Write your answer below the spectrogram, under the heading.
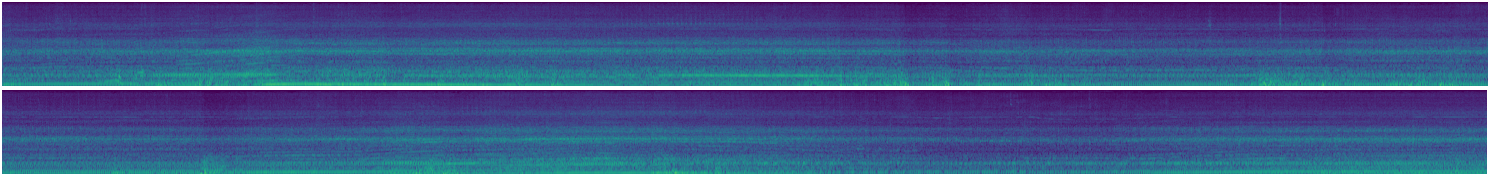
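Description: Yamaha motorcycle engine running at low speed, its revs climbing and dropping several times as the bike accelerates and slows.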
